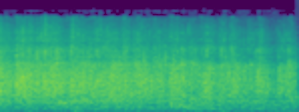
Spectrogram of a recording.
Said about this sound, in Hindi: ये ताली पहले इसलिए बजवा ली, बाद का कोई भरोसा नहीं था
